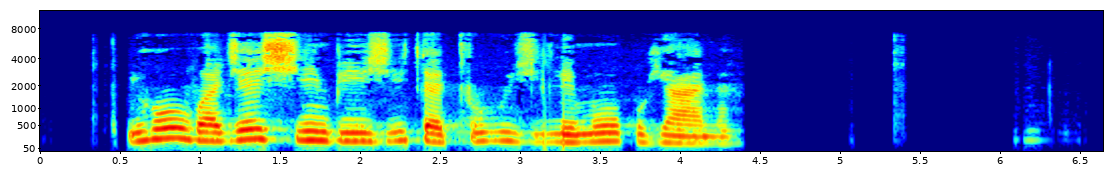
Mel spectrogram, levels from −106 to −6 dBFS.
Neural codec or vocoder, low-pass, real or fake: none; 7.2 kHz; real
